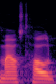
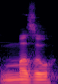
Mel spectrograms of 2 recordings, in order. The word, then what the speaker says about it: Mousehole: It looks like it's pronounced Mousehold, but the locals call it something like Mousehold. I think they're in a little bit of denial there because it definitely reads as Mousehold.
